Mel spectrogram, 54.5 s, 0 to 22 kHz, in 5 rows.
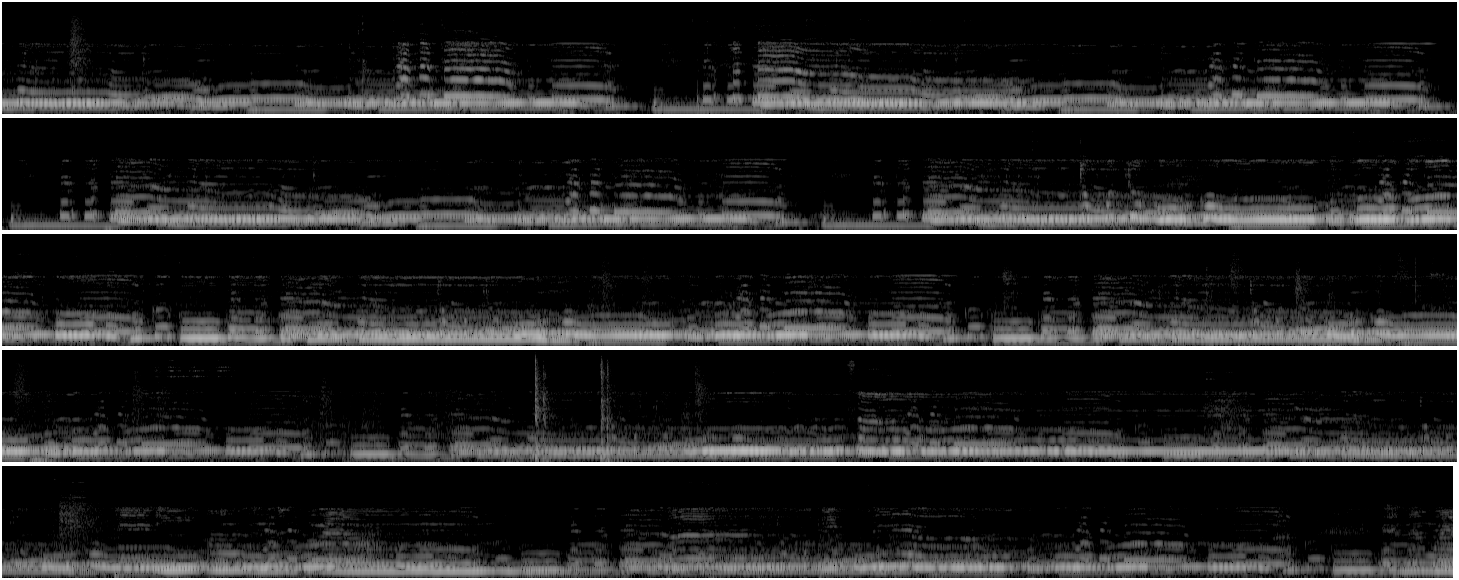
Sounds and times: singing 0.0 - 54.5

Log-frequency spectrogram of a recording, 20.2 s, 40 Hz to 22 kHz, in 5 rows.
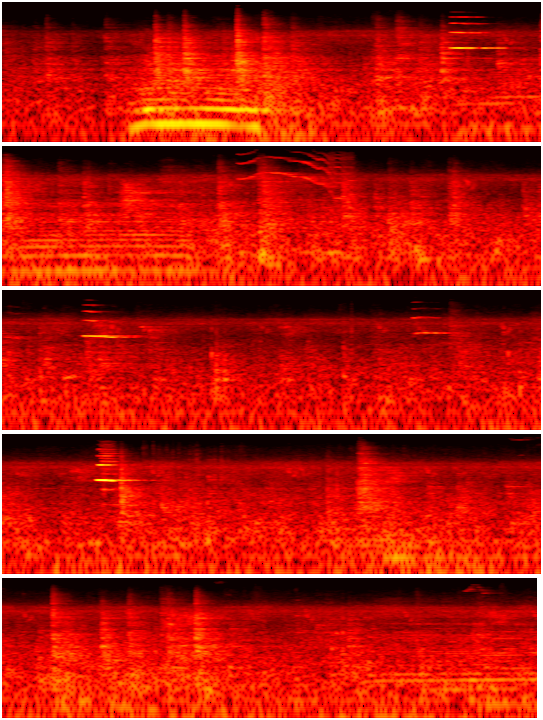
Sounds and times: child drives a whining pedal car 0.2 - 9.2
Cows mooing 0.9 - 2.4
Cows mooing 3.4 - 6.3
child drives a whining pedal car 14.8 - 20.1
Cows mooing 18.8 - 20.1

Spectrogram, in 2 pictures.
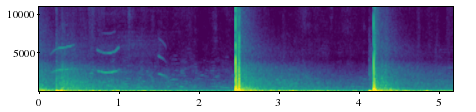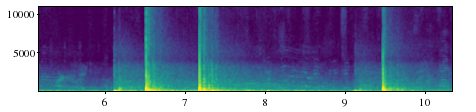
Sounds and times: fireworks 0.0 - 10.3

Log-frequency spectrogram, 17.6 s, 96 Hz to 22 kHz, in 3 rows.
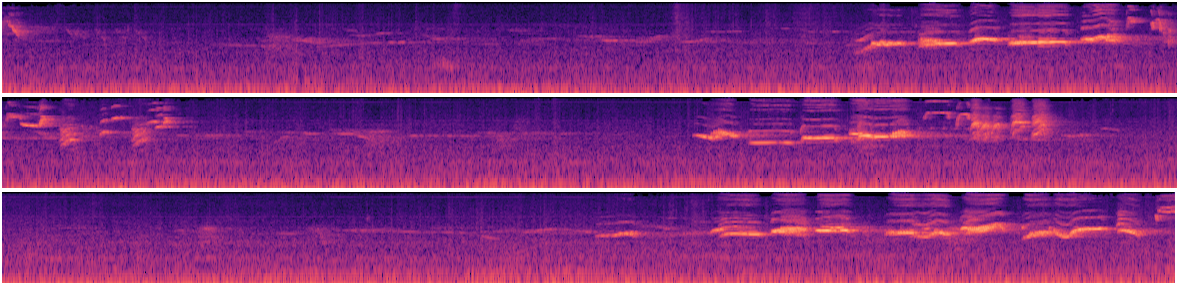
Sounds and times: birds 0.0 - 17.6

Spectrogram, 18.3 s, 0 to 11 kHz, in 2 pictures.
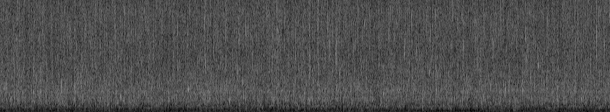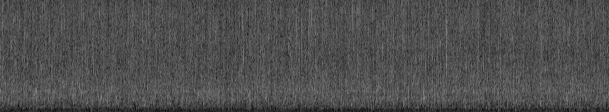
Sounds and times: small stream 0.0 - 18.2

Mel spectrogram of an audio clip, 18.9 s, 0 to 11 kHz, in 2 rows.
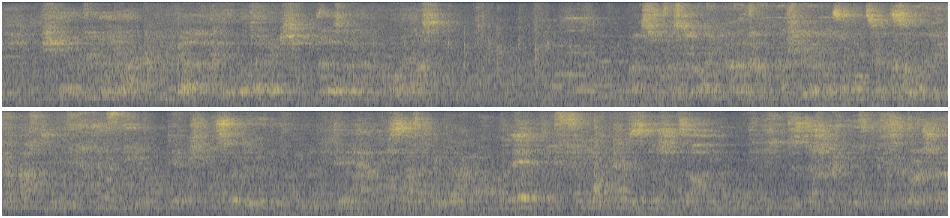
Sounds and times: visitors 1.9 - 18.3
advertising announcements 5.1 - 10.2

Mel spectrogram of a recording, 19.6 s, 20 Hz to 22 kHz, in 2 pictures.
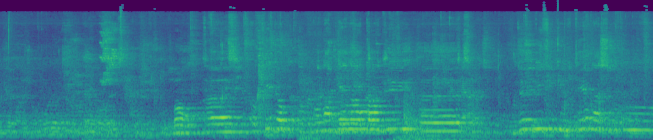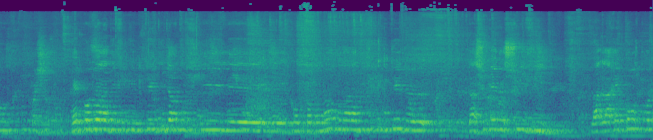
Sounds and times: conference 0.0 - 19.6

